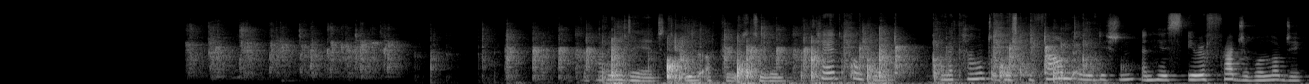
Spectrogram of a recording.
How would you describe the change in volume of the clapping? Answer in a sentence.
The volume of the clapping goes up.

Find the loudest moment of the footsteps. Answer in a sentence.
The volume of the footsteps peaks at 7 seconds.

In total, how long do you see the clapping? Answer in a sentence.
You can hear the clapping for 9 seconds altogether.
